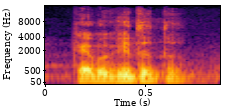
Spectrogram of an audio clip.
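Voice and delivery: a demo "ahem" to get noticed; throat-clearing ahem. Shown as a demonstration. Preacher shows how the hidden man coughed, deliberate ahem. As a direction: clear your throat on purpose. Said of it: "Bikin suara".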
